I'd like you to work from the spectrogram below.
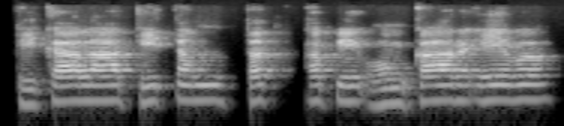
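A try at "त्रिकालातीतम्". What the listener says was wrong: Trikala titam. Ti, not titam. Titam. It is long.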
